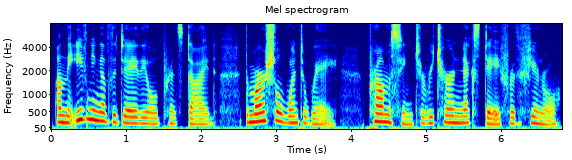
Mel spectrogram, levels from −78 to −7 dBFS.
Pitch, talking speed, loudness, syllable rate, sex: 185 Hz, 195 wpm, -19 LUFS, 5.4 syllables/s, female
